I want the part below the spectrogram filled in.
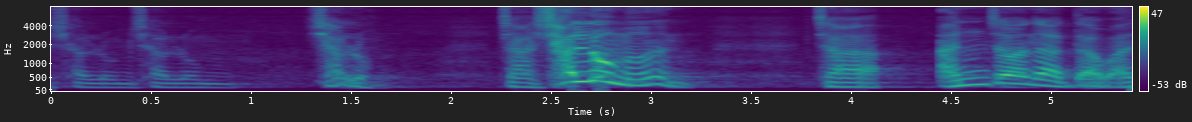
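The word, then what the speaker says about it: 샬롬 (שלום): 그 샬롬 그 미음자가 실제로 미음 발음이 나요.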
